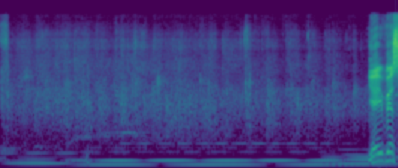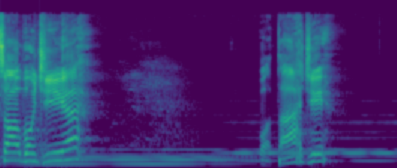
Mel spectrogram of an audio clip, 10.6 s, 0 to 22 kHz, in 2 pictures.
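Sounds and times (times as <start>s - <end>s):
crowd applauding: 0.0s - 6.4s
sustained keyboard chords: 0.0s - 10.5s
speech: 4.9s - 6.5s, 9.0s - 9.8s.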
